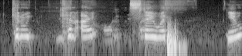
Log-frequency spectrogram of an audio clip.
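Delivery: bashful, halting, coy and flustered. Voicing a character who asks to stay with someone: coy, flustered. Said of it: "realizing how coy she's being".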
